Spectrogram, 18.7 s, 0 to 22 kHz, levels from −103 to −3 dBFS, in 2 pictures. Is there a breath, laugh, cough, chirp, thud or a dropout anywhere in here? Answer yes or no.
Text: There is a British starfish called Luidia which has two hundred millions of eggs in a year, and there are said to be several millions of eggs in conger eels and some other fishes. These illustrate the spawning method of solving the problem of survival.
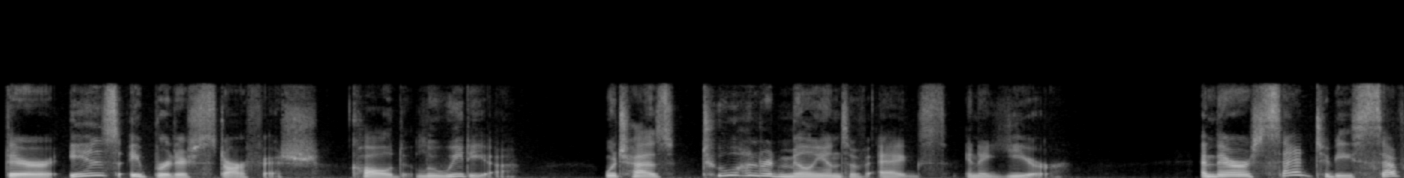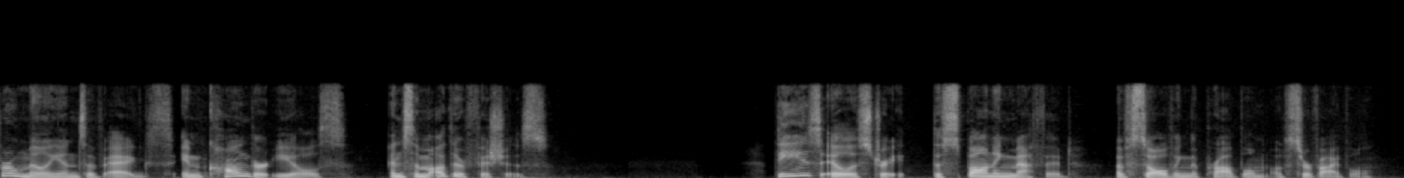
no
